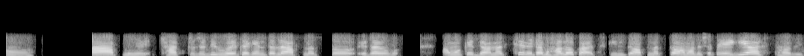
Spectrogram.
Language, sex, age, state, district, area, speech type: Bengali, female, 18-30, West Bengal, Birbhum, urban, conversation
